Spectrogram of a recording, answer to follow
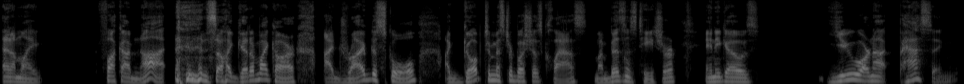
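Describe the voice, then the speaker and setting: A man's voice: medium pitch, expressive, normal speed, no room sound, studio quality. A man from the United States, a podcast guest, telling his own life story in a candid, emphatic way, swearing casually and acting out old conversations. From Indianapolis, United States. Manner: blunt and emphatic, swears casually, retells past dialogue.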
